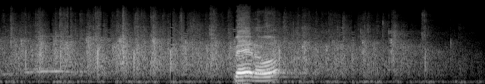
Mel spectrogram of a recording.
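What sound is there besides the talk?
audience applause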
